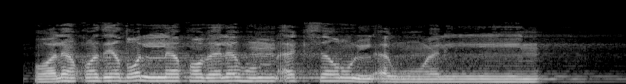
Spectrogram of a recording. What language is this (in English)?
Arabic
